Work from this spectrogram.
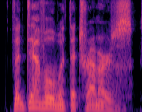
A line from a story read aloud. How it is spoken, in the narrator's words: said Travis impatiently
